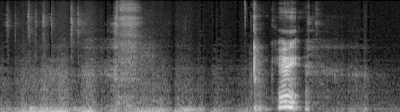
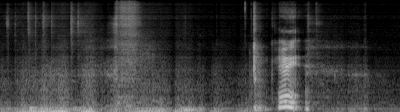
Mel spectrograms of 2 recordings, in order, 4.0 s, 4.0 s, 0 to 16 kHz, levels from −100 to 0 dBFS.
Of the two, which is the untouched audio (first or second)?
first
